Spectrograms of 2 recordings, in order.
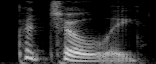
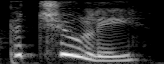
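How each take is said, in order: First: The name sounds like Pacioli, not patchouli. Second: The name sounds like the word patchouli. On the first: The speaker calls it right. "the correct pronunciation is Luca Pacioli" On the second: The speaker calls it wrong. "not Patchouli"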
